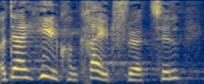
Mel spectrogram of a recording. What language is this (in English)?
Danish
